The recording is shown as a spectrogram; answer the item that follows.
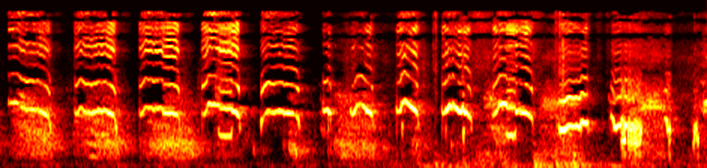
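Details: Poodle at a dog breeder's home in Okayama, Japan: high, tonal whining yelps repeated in quick bursts, each a short bent whine rich in overtones, about nine calls in a steady series, indoors with little else heard.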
